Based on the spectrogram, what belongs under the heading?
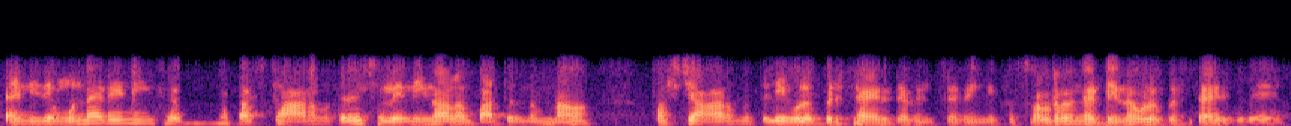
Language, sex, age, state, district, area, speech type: Tamil, male, 18-30, Tamil Nadu, Salem, rural, conversation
